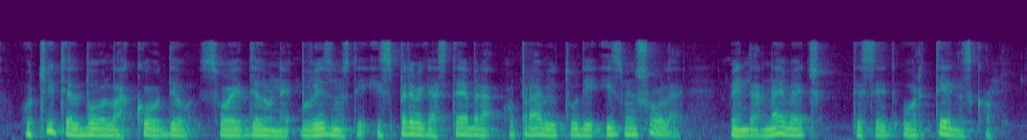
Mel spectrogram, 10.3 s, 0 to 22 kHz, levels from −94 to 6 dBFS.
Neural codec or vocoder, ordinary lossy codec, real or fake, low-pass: none; none; real; 7.2 kHz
